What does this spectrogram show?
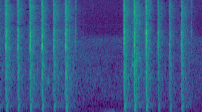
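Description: Two rapid bursts of gunfire, each about six sharp, loud cracks in quick succession, separated by a brief pause, with no voices present.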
